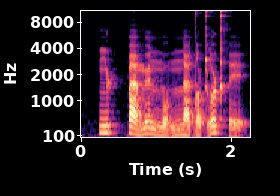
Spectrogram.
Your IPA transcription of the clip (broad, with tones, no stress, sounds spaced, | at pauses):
ŋ ɯ˥ ʈ pː æ˥˧ m ø˥ nː o˧˩ nː æ˧˩ d ɑ˧˩ ʈ l o˥ ʈ θ e˧˩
